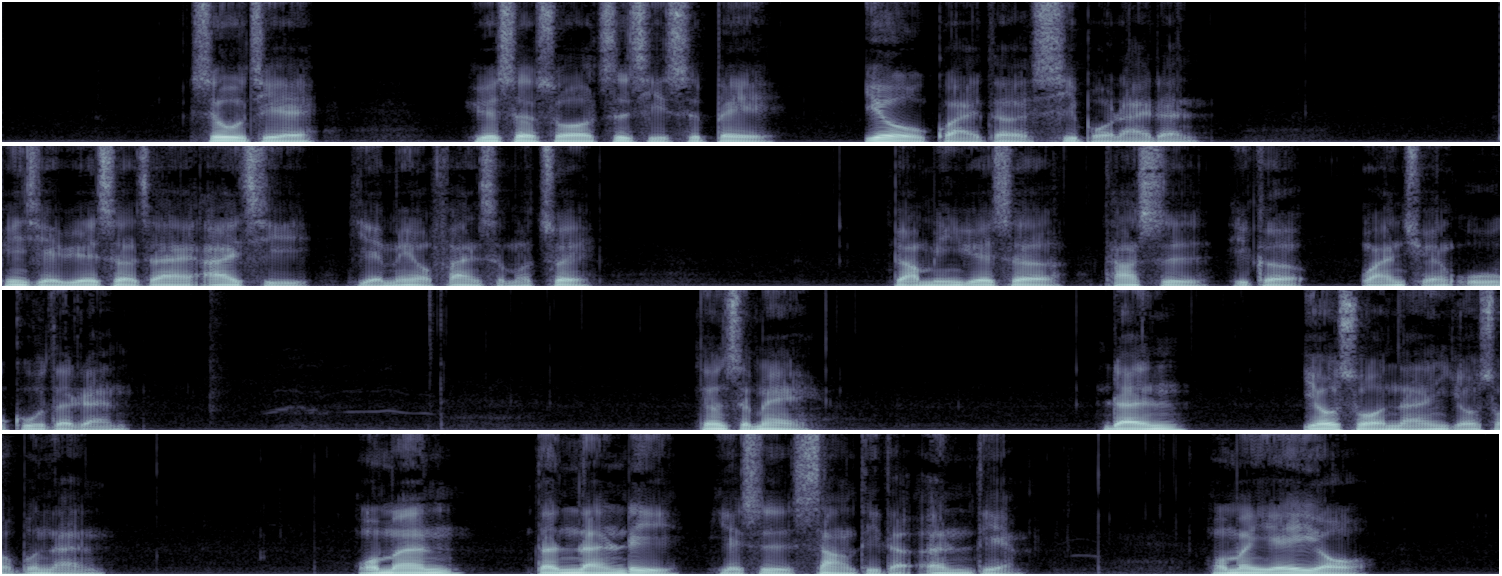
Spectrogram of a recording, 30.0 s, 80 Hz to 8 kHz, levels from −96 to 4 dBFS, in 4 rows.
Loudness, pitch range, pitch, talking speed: -26 LUFS, 70-85 Hz, 75 Hz, 145 characters per minute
